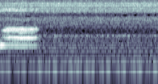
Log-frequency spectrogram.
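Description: A brief held vowel from a man's voice, then the steady low rumble of an engine idling.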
